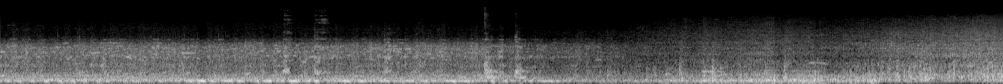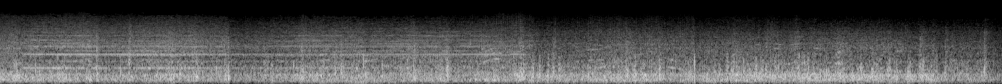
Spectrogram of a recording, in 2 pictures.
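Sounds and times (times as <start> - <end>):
train running on rails: 0.0 - 20.0
locomotive horn blast: 10.2 - 15.1.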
